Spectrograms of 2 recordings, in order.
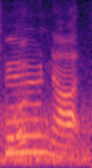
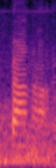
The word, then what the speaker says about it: Bunut: Bunut Susu. That was where we were just... Yeah, he's just telling us Bunut, U as in you, not A. Bunut Susu. Because we said Banat, I think.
